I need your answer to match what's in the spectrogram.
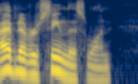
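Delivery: plain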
